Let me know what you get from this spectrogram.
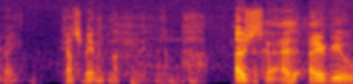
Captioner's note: indistinct chatters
